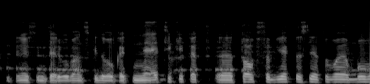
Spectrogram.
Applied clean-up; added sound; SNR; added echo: neural mask model RNNoise.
